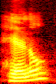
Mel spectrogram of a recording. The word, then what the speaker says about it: Hähnel: All right, the name is Paul Hähnel. That's how you pronounce it because it's called an umlaut, which is the two dots. So that's actually how you pronounce it, Paul Hähnel.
